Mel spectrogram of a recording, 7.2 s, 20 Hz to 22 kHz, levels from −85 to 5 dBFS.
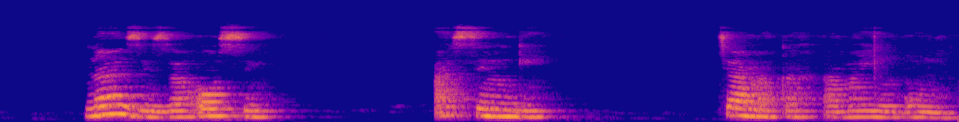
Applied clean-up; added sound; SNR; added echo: none; none; none; reverberation time 0.6 s.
